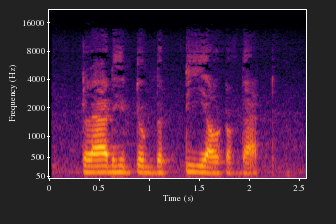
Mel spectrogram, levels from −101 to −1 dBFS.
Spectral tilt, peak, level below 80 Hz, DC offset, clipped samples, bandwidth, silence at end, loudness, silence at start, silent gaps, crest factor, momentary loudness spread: -7.5 dB/octave; -6 dBFS; -56 dBFS; under 0.1%; under 0.1%; 11 kHz; 0.5 s; -23 LUFS; 0.35 s; none; 18 dB; 12 LU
